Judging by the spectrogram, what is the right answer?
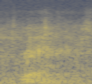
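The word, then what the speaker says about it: RECD: really existing capitalist democracy Rec CD for short pronounced rect so to begin with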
